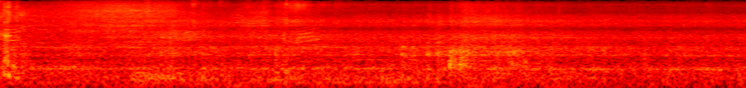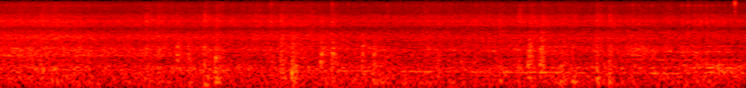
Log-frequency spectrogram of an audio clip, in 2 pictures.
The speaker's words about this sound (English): Sleepy with the sounds of the train now.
